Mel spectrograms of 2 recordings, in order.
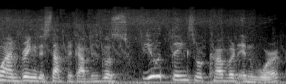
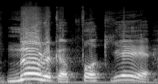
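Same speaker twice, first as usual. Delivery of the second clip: mock patriotic cheer; 3 semitones higher, 9 dB louder than usual. Claiming America as his country, mock patriotic shout. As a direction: belt it out like a rowdy patriot.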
